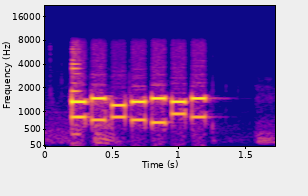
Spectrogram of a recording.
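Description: Seven touch-tone beeps from pressing buttons on a phone keypad: short, steady two-note tones in a quick, even rhythm, loud and alone. A brief faint low thud follows.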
